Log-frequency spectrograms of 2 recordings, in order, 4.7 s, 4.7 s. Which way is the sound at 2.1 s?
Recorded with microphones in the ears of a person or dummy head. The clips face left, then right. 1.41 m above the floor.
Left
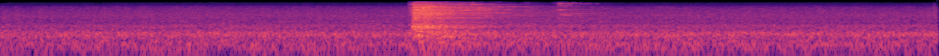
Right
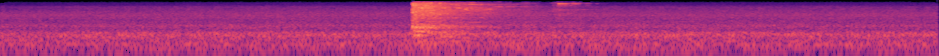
70° right (ahead or behind).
